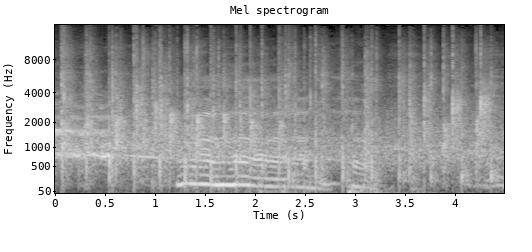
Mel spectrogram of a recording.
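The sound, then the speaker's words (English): A crowd clapping and cheering at a live event, a dense patter of claps running beneath loud talking voices. “And the crowd lose their shit.”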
